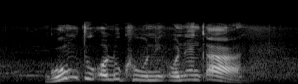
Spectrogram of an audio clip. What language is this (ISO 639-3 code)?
xho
